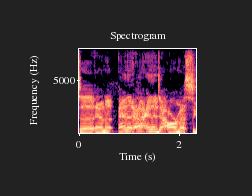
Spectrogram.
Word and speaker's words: Ana de Armas: but ultimately it is mostly Ana de Arias. I hope I'm pronouncing her name right. I'm sorry, Miss Ana de Armas.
